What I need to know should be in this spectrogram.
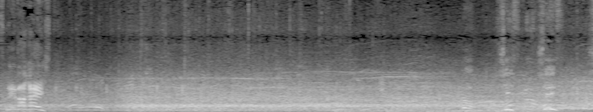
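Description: A huge stadium crowd roars and cheers loudly.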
